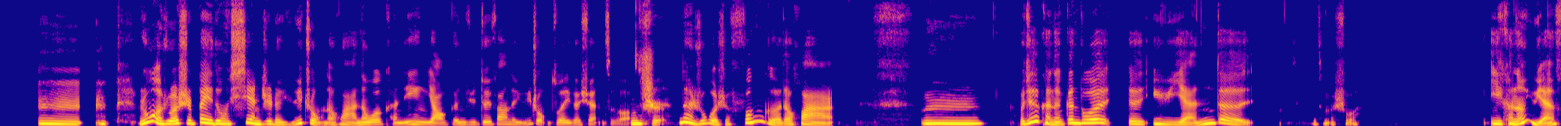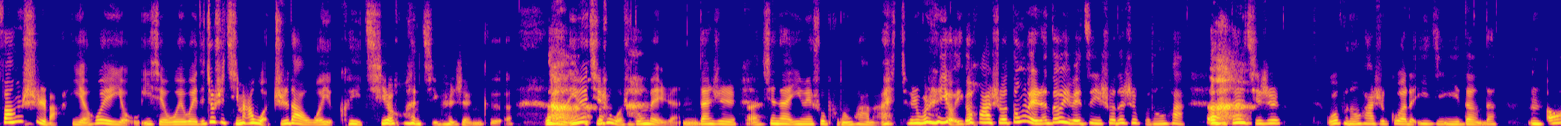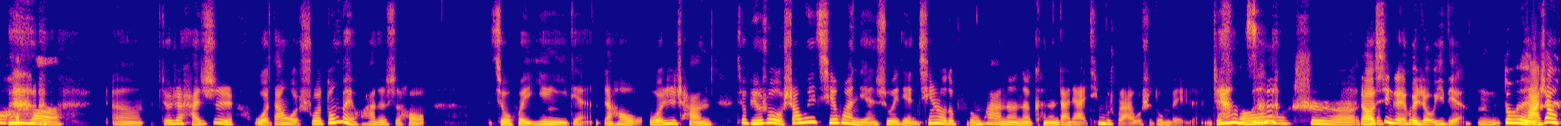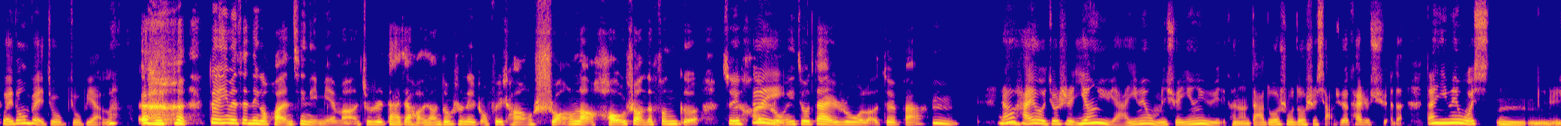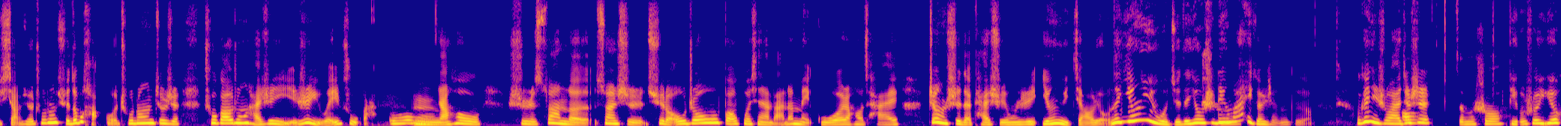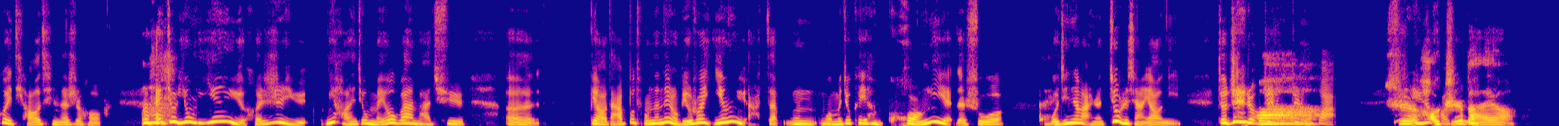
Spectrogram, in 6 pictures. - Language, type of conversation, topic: Chinese, podcast, 语言在你的身份认同中起到什么作用？
- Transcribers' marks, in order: throat clearing; teeth sucking; "也" said as "以"; laughing while speaking: "切换几个人格"; laugh; laughing while speaking: "哎，其实不是有一个话说"; laugh; laughing while speaking: "这样子"; laugh; chuckle; other background noise; laugh; laughing while speaking: "这种"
